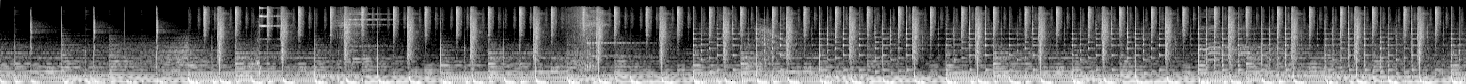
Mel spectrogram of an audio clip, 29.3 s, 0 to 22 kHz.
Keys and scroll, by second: 0.5 ctrl+f.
